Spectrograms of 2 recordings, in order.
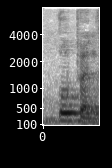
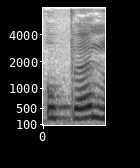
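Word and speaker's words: Hopen: Alors, il y a un concert du groupe Open, ça s'écrit H-O-P-E-N.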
